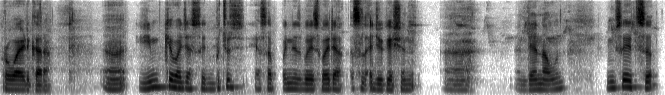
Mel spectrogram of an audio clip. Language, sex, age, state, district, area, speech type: Kashmiri, male, 18-30, Jammu and Kashmir, Kupwara, rural, spontaneous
